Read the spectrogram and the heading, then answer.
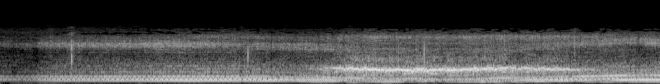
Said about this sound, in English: Faster, the colonel's in a hurry. The car's going as fast as it can, Lamont.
